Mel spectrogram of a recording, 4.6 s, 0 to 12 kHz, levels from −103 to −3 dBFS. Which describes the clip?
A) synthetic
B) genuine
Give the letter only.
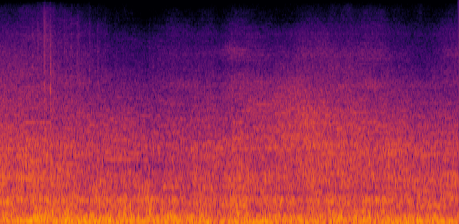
A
